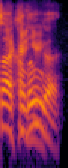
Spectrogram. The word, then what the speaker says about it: Kalunga: How do you say it? It's Kalunga. Kalunga.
